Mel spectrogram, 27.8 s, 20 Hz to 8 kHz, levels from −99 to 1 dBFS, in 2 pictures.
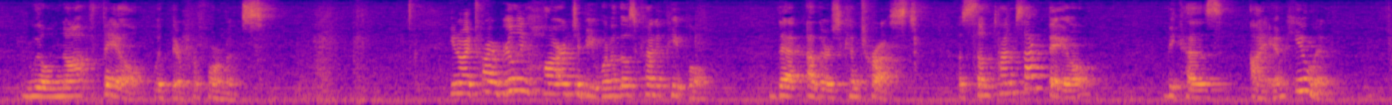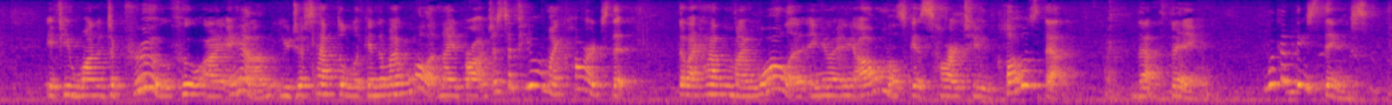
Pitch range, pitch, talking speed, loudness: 185-300 Hz, 215 Hz, 170 wpm, -29 LUFS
